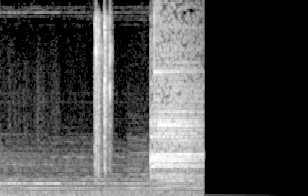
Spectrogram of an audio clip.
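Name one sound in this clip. A short menu chime sounds twice.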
